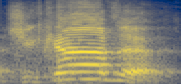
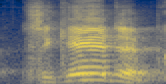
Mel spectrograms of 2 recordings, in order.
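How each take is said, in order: First: "Cicada" said chi-KAH-da; alternative pronunciation. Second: "Cicada" said si-KAY-da; alternative pronunciation. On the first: Host unsure of the word, trying "Cicada" as chi-KAH-da. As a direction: say "Cicada" with an AH in the middle. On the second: Host unsure of the word, trying "Cicada" as si-KAY-da. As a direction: say "Cicada" with an AY in the middle. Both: Shown as a demonstration. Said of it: "I can't remember how to pronounce it".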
